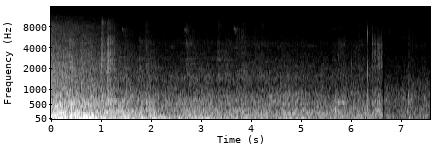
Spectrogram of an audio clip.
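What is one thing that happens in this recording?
A train pulls away and fades into the distance.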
